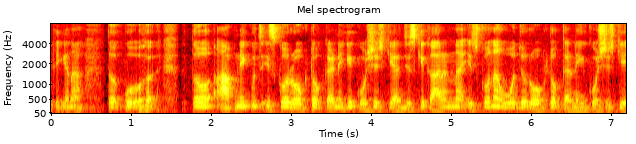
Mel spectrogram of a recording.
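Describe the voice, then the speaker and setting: A man's voice: mid-range voice, darkish tone. A man giving a casual tarot card reading to his viewers in a chatty way, often adding a tag question to check they follow. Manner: chatty, repeats "ठीक है ना" as a tag. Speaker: tarot reader.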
